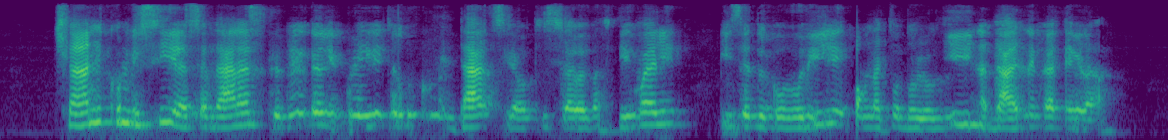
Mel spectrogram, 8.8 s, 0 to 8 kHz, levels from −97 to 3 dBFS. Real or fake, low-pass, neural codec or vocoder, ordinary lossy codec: fake; 7.2 kHz; codec, 24 kHz, 1.5 kbps, HILCodec; AAC, 32 kbps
